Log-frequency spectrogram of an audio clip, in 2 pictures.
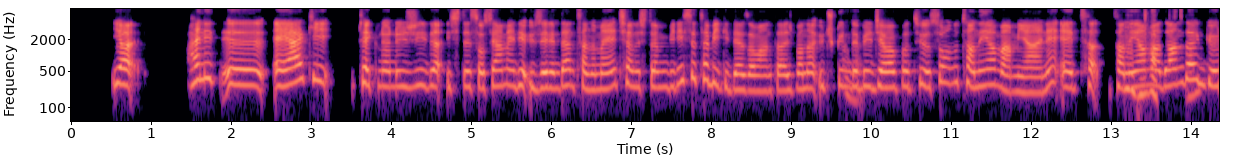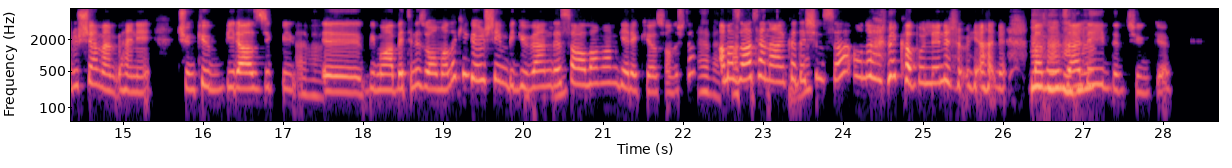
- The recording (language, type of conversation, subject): Turkish, podcast, Teknoloji sosyal ilişkilerimizi nasıl etkiledi sence?
- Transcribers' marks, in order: other background noise; tapping; unintelligible speech; laughing while speaking: "öyle kabullenirim, yani"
